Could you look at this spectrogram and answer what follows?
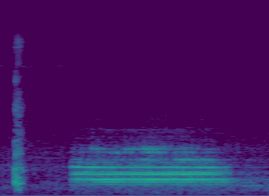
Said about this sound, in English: Hear that train? That train?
